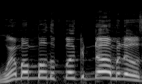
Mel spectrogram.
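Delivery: squeaky, very high, irate, angry voice. Retelling a skit's funny moment, imitating the dad's angry complaint. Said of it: "I love how he's like".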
